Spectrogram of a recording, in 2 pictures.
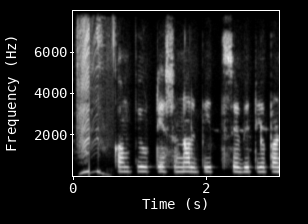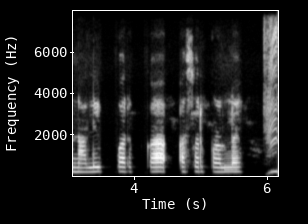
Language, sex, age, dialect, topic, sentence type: Magahi, female, 18-24, Central/Standard, banking, statement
